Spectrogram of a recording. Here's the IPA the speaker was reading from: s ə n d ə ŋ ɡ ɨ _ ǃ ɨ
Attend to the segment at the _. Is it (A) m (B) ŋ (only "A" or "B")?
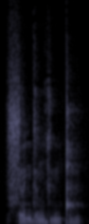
A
